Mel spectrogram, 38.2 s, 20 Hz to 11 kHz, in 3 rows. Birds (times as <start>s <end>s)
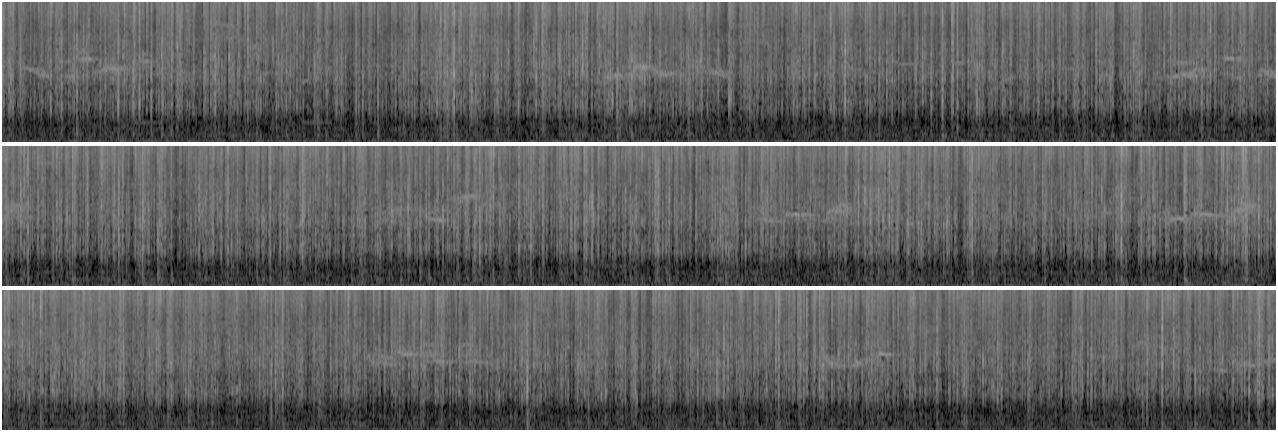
0.1s 3.4s, 5.8s 7.7s, 11.5s 13.2s, 16.5s 17.9s, 20.1s 22.0s, 23.6s 26.0s, 29.0s 31.9s, 33.5s 34.9s, 36.8s 38.2s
